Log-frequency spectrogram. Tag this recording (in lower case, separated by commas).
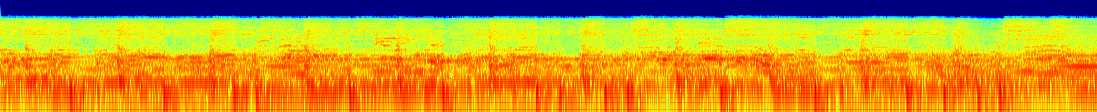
music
